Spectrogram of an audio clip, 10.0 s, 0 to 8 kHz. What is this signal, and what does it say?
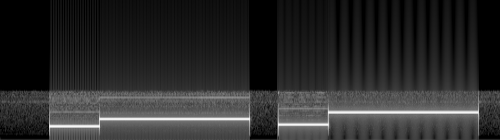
Two-tone page, heard as a one-second tone, then a three-second tone, about 810 then 1220 Hz, about 900 then 1600 Hz, with noise. It is heard from 1.0 to 9.6 s.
